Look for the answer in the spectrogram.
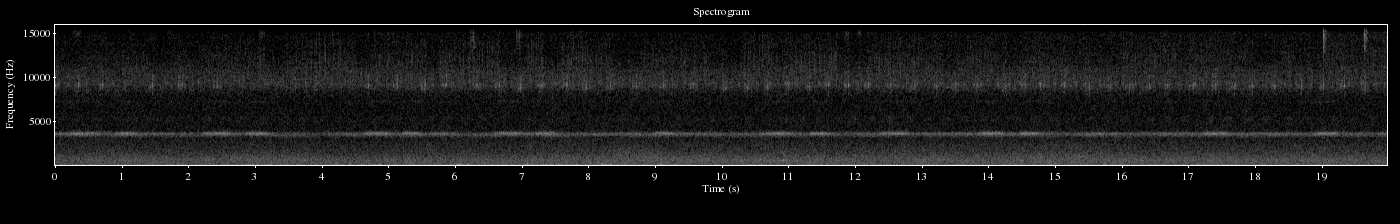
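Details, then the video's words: Crickets chirring through a breezy night in the south of Crimea: a long, steady high trill marked by regular brighter bursts, a faint higher overtone, and a soft wind hiss with a few low thumps. "Сверчки поют"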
